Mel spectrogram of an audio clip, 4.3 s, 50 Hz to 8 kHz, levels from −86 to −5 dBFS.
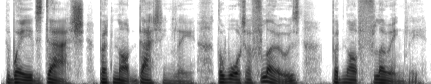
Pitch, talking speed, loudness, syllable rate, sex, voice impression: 95 Hz, 165 wpm, -17 LUFS, 5.1 syllables/s, male, masculine, adult-like, fluent, slightly cool, sincere, calm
